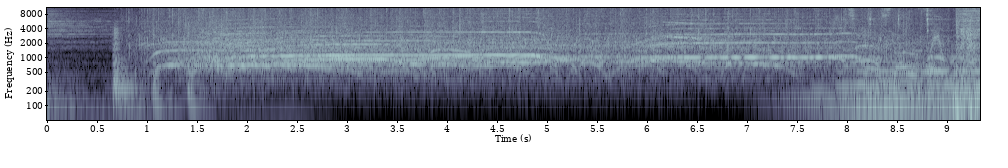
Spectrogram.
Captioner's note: applause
